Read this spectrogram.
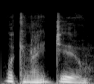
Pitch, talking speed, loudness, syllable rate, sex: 105 Hz, 255 wpm, -15 LUFS, 5.3 syllables/s, male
